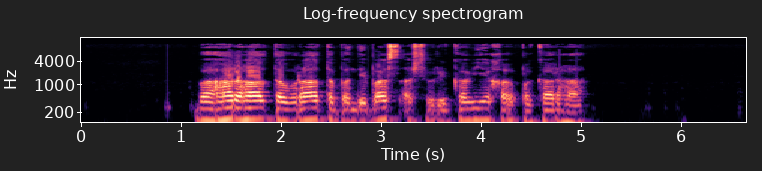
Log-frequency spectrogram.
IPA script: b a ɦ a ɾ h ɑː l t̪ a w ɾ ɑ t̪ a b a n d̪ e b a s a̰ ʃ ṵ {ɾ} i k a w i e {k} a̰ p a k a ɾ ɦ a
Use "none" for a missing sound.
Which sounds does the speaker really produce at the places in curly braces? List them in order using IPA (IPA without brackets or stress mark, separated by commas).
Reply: ɾ, x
